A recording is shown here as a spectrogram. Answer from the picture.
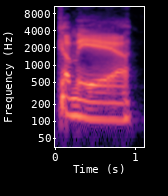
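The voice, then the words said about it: Put-on New York accent. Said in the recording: “I feel like it talks in a New York accent.”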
